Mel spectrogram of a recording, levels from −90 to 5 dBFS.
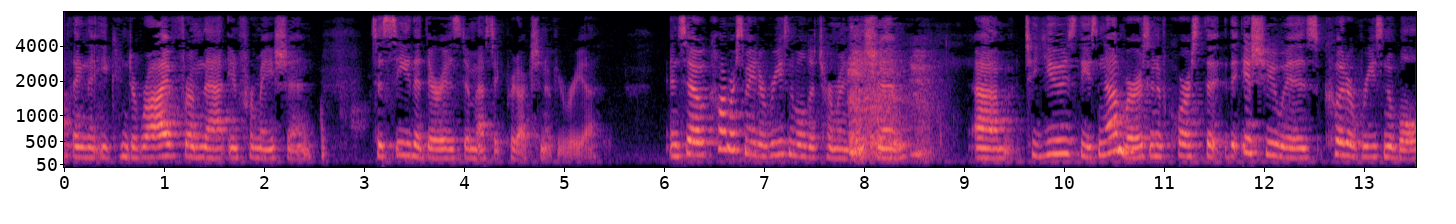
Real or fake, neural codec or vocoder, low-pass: real; none; 7.2 kHz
